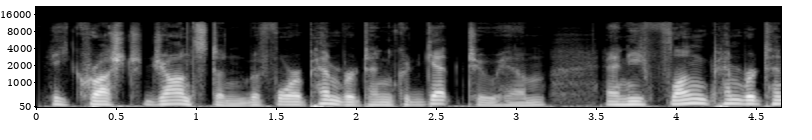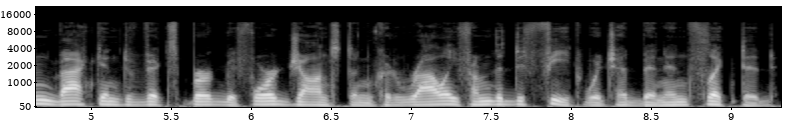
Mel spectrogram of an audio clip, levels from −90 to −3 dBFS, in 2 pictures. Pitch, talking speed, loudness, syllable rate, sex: 110 Hz, 175 wpm, -20 LUFS, 5.1 syllables/s, male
